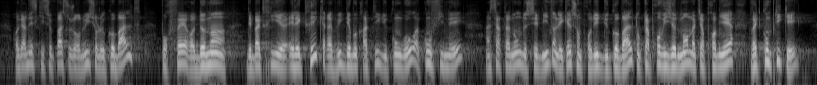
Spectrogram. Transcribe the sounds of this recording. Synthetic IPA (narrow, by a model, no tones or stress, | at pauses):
ʁəɡaʁd̪esə̥kʲisəpasoʒuʁd̪ɥisyʁləkɔbalt̪ | puʁfɛʁd̪əmɛ̃d̪ebat̪χiøelɛk̚t̪χiklaʁepyblik̚d̪emɔkχat̪ik̚d̪ykɔ̃ɡoakɔ̃fine | ɛ̃sɛʁt̪ɛ̃nɔ̃bʁəd̪əsemid̪ɑ̃lekʲɛlsɔ̃pχɔd̪ɥit̪̚d̪ykɔbalt̪̚d̪ɔ̃klapχɔvizjɔnmɑ̃ɑ̃mat̪ʲjɛʁpχəmjɛːʁvaɛt̪χəkɔ̃plikʲe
